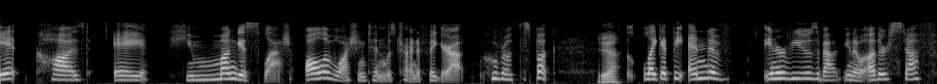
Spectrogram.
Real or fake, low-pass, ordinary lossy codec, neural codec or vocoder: real; 7.2 kHz; Opus, 64 kbps; none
